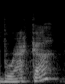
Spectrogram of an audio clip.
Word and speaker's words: BRCA: to the brca genes often pronounced breaka and so for example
